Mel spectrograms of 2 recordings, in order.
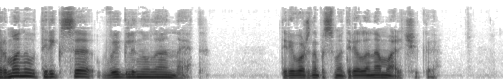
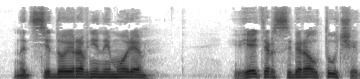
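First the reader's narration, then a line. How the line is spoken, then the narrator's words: Loud. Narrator (Russian): громко сказал он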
